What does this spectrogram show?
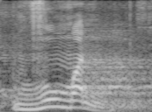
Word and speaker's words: woman: Some people read it as ' vom that'. That is not woman That is woman That is woman And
